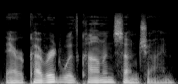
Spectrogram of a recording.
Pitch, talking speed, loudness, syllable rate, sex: 90 Hz, 200 wpm, -17 LUFS, 6.9 syllables/s, male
